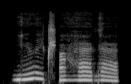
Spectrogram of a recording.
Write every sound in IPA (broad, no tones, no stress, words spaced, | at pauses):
ɡĩðit͡ʃʼã ɦæɡæ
